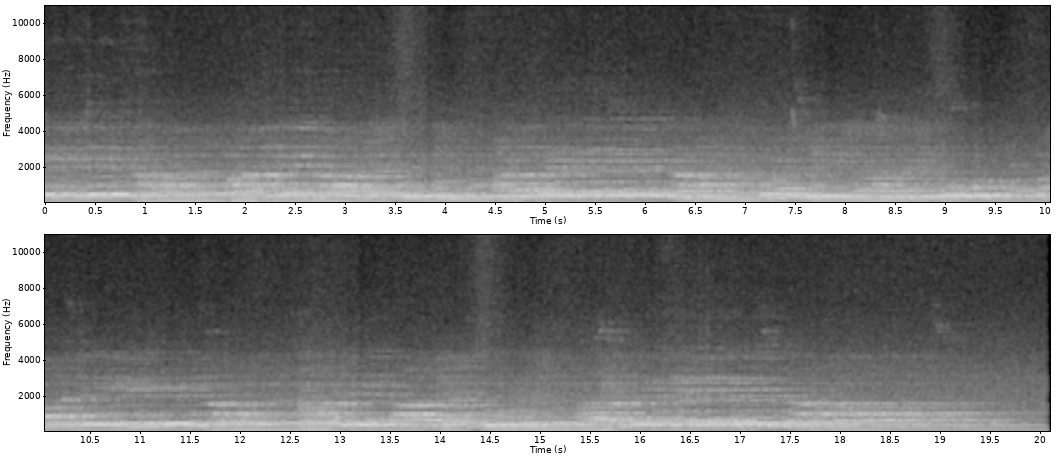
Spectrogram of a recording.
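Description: Church choir singing a hymn in held chords over a steady low accompaniment; the music dies away near the end.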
